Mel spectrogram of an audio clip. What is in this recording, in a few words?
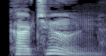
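"cartoon", American English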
